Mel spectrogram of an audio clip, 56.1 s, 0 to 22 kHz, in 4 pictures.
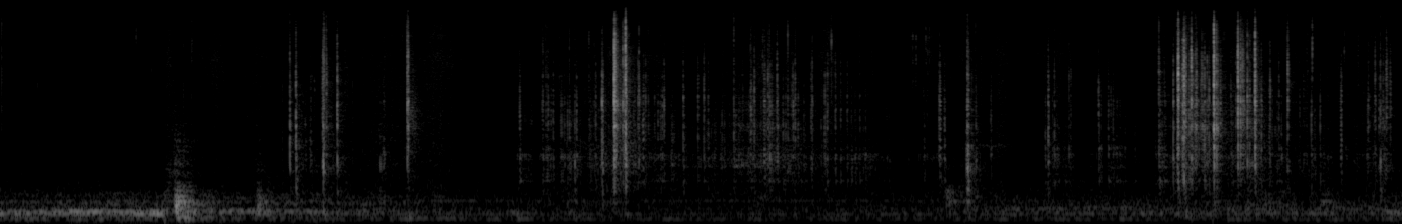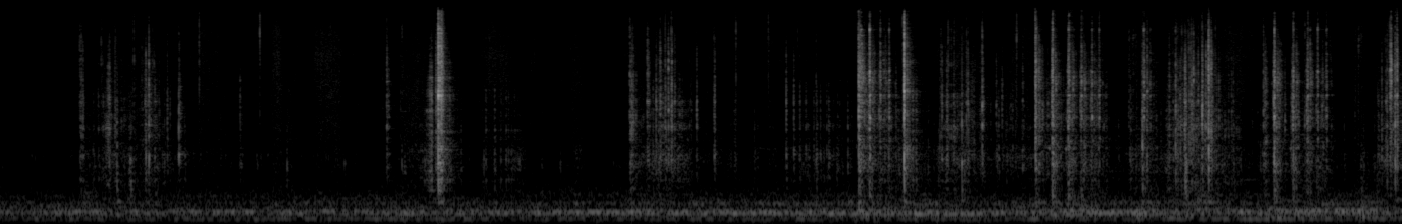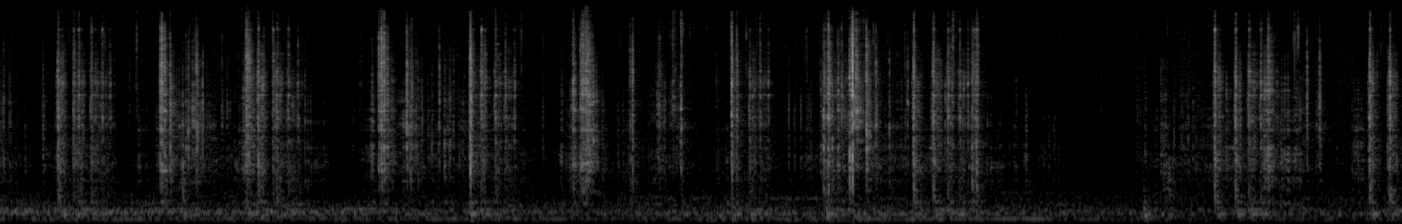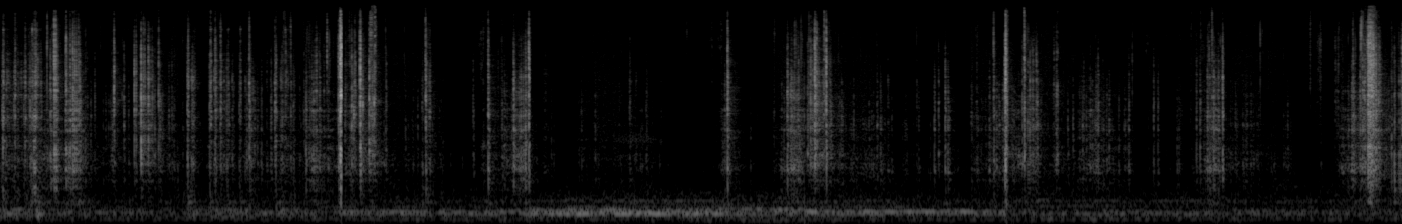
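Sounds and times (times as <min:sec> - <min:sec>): crinkling: 0:14.7 - 0:56.0.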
